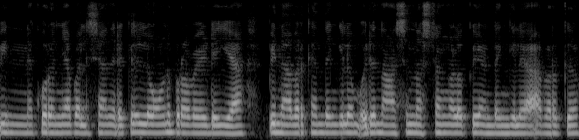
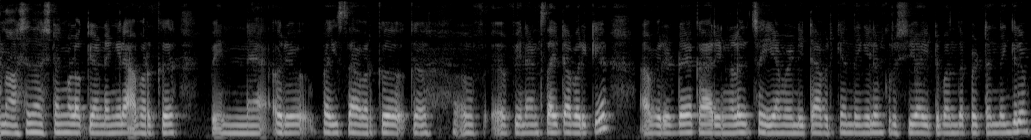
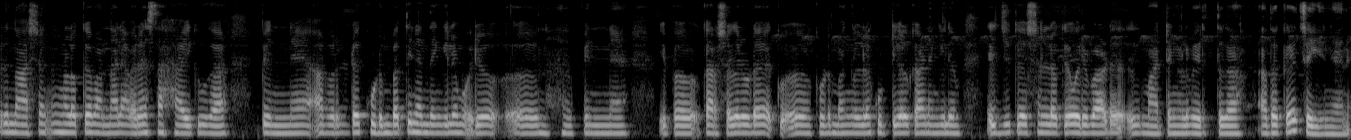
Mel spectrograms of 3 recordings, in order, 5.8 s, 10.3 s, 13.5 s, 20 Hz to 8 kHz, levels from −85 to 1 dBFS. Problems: none marked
